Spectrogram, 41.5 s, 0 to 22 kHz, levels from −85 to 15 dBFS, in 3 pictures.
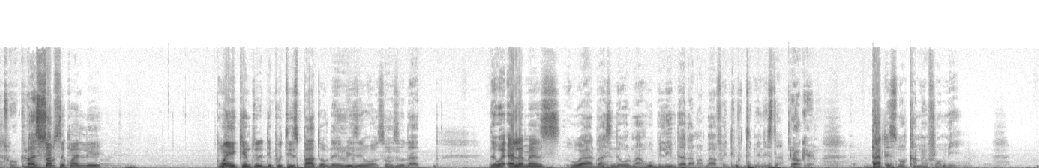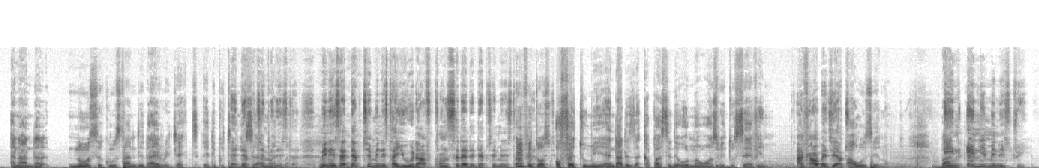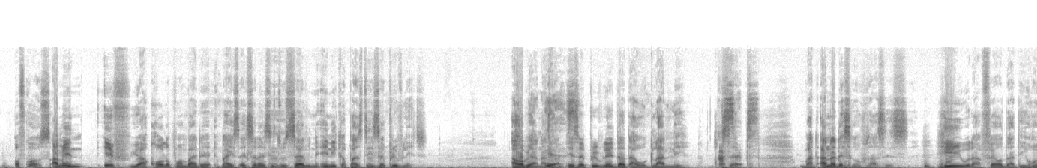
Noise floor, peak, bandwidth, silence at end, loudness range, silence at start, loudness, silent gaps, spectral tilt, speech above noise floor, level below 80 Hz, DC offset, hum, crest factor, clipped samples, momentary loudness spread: -44 dBFS; -2 dBFS; 16 kHz; 0 s; 6 LU; 0 s; -18 LUFS; none; -4.5 dB/octave; 26 dB; -32 dBFS; under 0.1%; none; 16 dB; under 0.1%; 15 LU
